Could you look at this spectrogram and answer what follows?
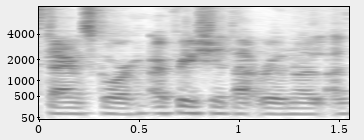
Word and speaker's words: Damsgaard: uh durham score it down score is a better pronunciation it's not damn scared it's down score i appreciate that rune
